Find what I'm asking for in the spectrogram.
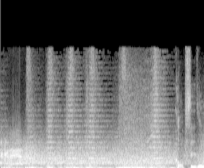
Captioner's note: crowd cheering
